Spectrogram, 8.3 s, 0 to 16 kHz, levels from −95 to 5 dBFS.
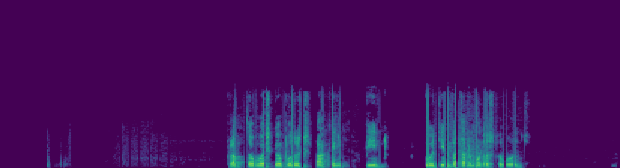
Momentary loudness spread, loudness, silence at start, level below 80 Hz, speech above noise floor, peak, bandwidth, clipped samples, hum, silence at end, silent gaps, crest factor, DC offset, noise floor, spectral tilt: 13 LU; -21 LUFS; 3.05 s; -58 dBFS; 52 dB; -4 dBFS; 7.6 kHz; under 0.1%; none; 1.3 s; 5.30-5.34 s; 20 dB; under 0.1%; -72 dBFS; -7 dB/octave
